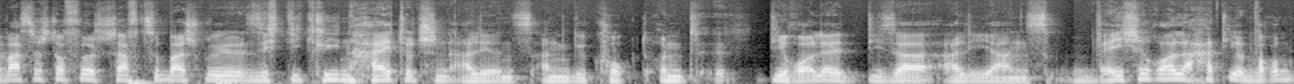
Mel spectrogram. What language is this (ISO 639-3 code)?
deu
